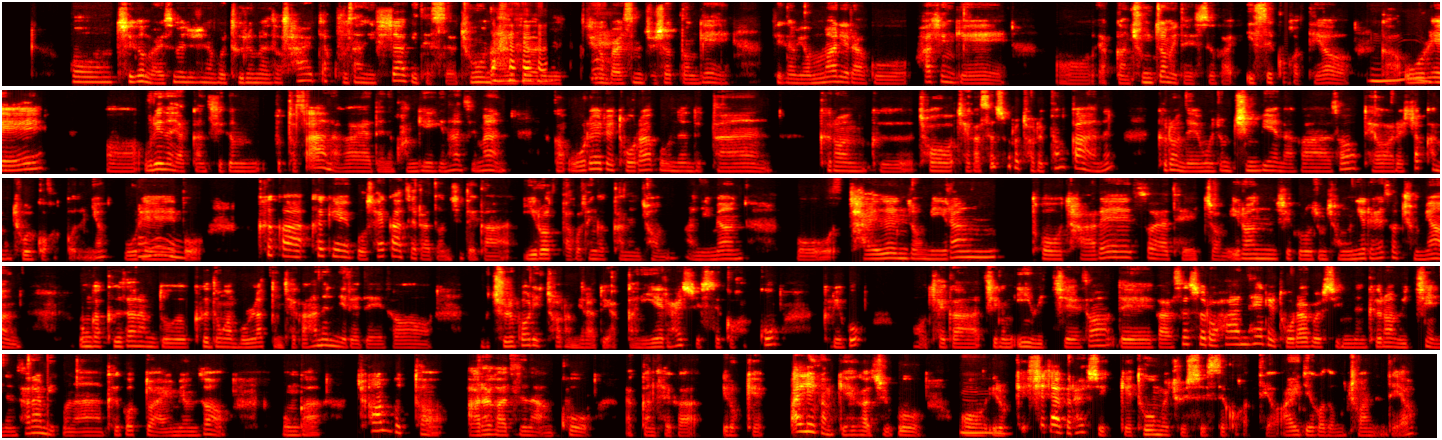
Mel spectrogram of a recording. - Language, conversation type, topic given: Korean, advice, 멘토에게 부담을 주지 않으면서 효과적으로 도움을 요청하려면 어떻게 해야 하나요?
- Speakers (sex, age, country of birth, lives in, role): female, 25-29, South Korea, Malta, advisor; female, 40-44, South Korea, United States, user
- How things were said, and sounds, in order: tapping; other background noise; laugh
